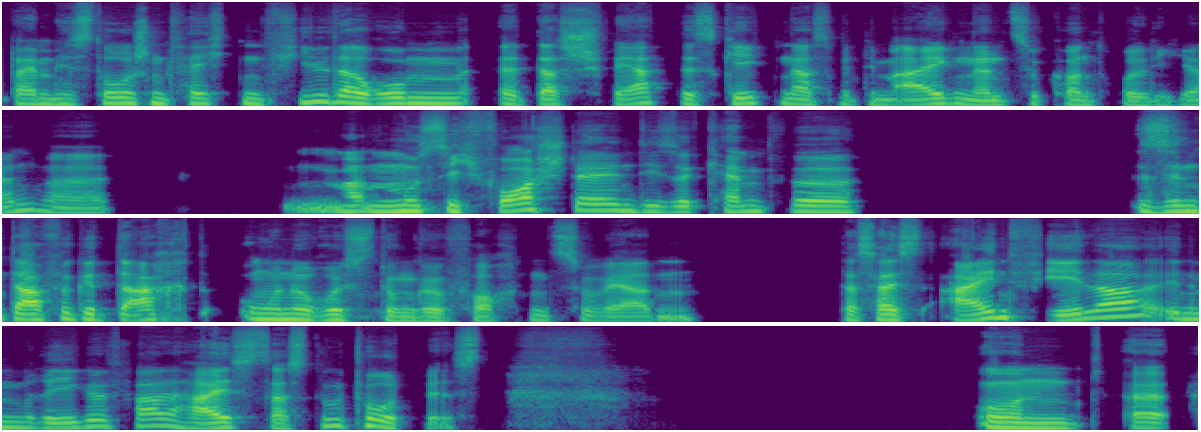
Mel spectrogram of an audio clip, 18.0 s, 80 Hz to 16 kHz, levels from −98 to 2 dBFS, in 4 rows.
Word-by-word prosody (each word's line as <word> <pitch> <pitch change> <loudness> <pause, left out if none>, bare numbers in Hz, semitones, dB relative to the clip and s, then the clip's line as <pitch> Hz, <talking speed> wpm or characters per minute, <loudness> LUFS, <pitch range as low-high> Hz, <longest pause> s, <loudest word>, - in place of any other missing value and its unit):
beim 140 -1 -1
historischen 150 +3 -2
Fechten 145 -1 -4
viel 185 +8 -3
darum, 150 -3 +2
äh, 140 - -2
das 130 - +1
Schwert 155 +4 -2
des 135 - -4
Gegners 145 -6 -3
mit 125 - -12
dem 125 - -6
eigenen 125 -3 +2
zu - - -9
kontrollieren. 120 - -6
Äh, 120 -2 -7 0.6
man 155 - -2
muss 160 +1 +2
sich 165 - -1
vorstellen, 180 0 +3
diese 145 -2 -3
Kämpfe 150 0 0 1.0
sind 155 0 -1
dafür 150 +3 +7
gedacht, 150 -1 +1
ohne 155 -2 +2
Rüstung 140 -4 -1
gefochten 110 -3 -4
zu - - -9
werden. - - -3 0.5
Das - - -2
heißt, 145 -1 +3
ein 190 +3 +5
Fehler- 205 - +3
im 155 -3 -2
Regelfall- 175 +7 -1
heißt, 140 +2 +4
dass 130 -2 -2
du 195 - -3
tot 195 +2 +1
bist. - - -8 1.9
Und, 135 -5 +3
äh - - +2
150 Hz, 145 wpm, -23 LUFS, 135-160 Hz, 1.9 s, dafür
